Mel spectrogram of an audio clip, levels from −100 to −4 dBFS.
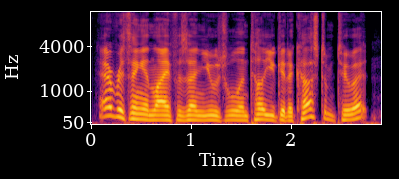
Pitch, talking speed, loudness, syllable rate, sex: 155 Hz, 225 wpm, -19 LUFS, 7.6 syllables/s, male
